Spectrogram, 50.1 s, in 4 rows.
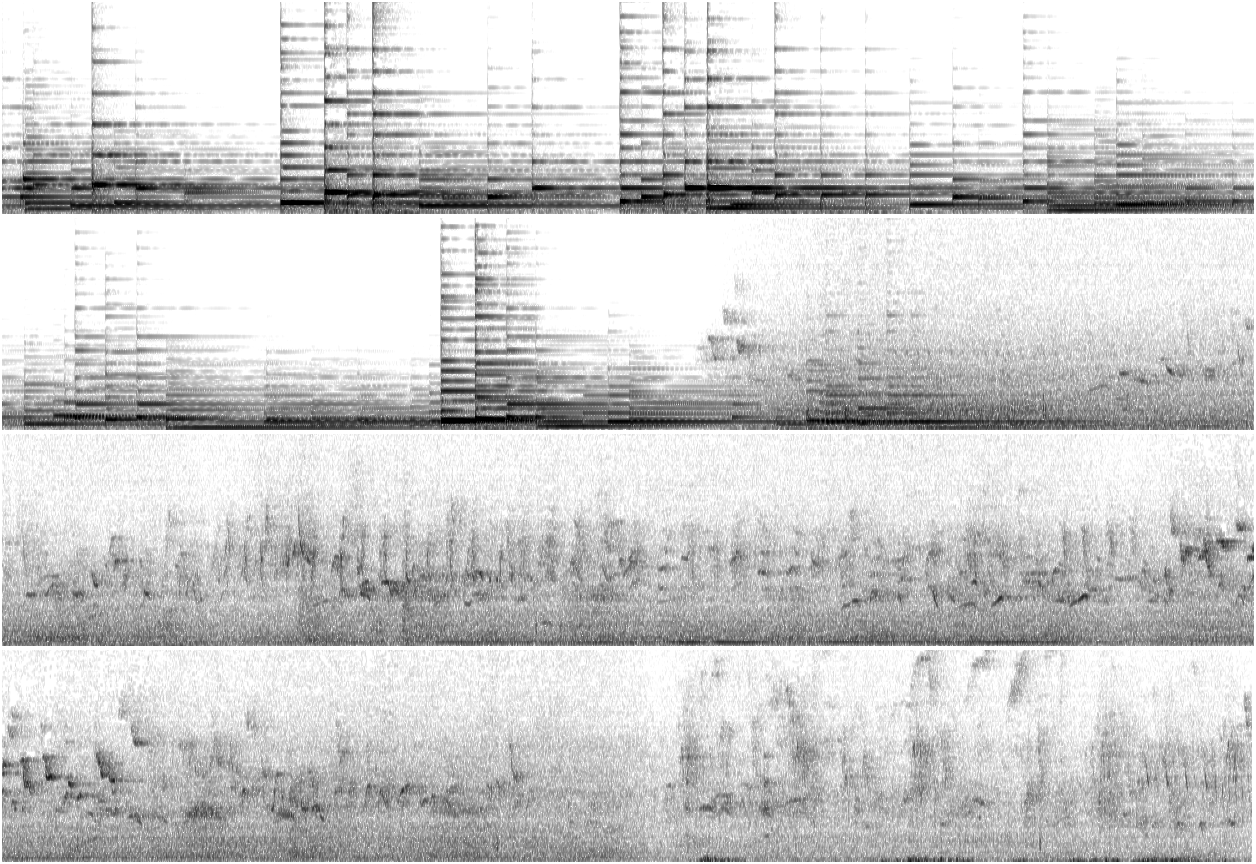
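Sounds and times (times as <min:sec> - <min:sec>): outdoor ambience: 0:19.6 - 0:50.0
small birds chirping: 0:19.6 - 0:50.0
low rumbling bumps: 0:19.9 - 0:42.9.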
